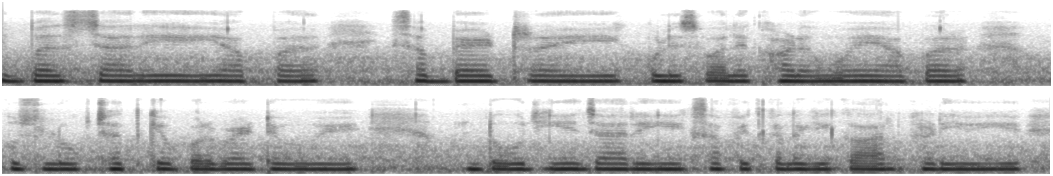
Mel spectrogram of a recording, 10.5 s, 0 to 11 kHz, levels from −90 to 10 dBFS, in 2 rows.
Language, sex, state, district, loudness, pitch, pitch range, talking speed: Hindi, female, Uttarakhand, Tehri Garhwal, -13 LUFS, 210 Hz, 205-215 Hz, 195 wpm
